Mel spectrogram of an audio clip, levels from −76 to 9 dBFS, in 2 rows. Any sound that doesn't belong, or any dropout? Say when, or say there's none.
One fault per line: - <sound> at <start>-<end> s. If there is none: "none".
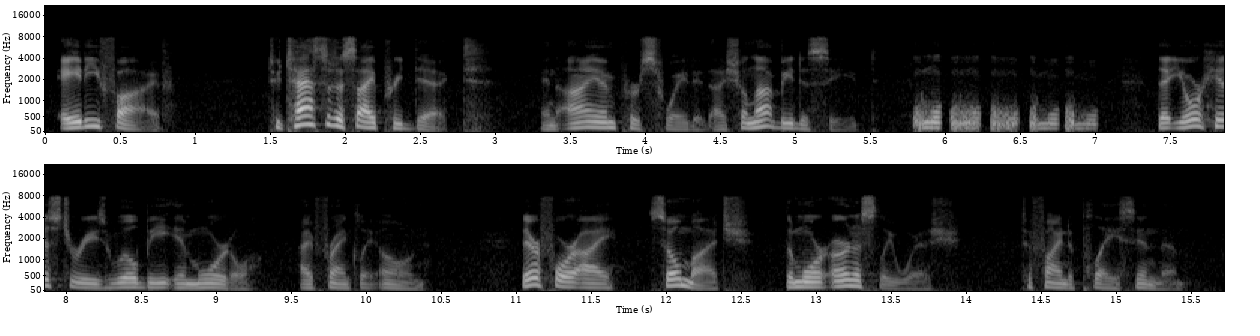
- laugh at 5.8-7.0 s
